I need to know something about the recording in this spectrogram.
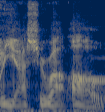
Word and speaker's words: Israel: There is something special about you, Israel, or Yashara'al. When I say Judah, Yahwadah. That is the ancient pronunciation of the word.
